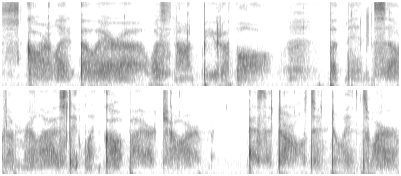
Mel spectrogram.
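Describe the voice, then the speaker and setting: A woman whispers in a breathy, gentle tone at a very slow pace. Her loudness swings widely over noticeable background noise. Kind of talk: ASMR book reading. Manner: whispered, gentle, breathy.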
